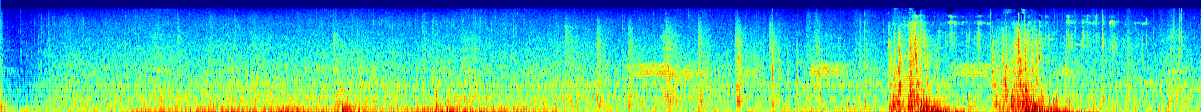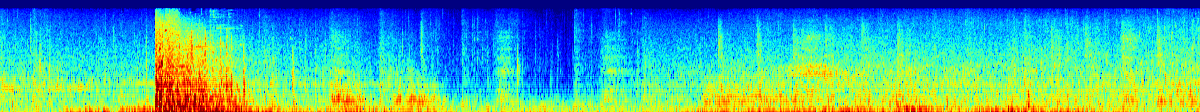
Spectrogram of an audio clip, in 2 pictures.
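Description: Footsteps crunch through deep snow.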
